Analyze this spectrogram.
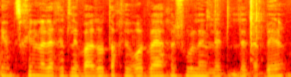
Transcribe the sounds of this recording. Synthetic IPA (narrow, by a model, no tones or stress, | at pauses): emt͡si̥χimlaleχe̞tle̞vaːdo̞taχeʁo̞t̪veajaχaʃuvlaɦemlele̞d̪abe̞ʁ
